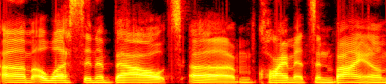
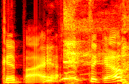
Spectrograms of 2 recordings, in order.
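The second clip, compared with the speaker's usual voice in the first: laughing. Retold or imitated. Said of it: "I was like".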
